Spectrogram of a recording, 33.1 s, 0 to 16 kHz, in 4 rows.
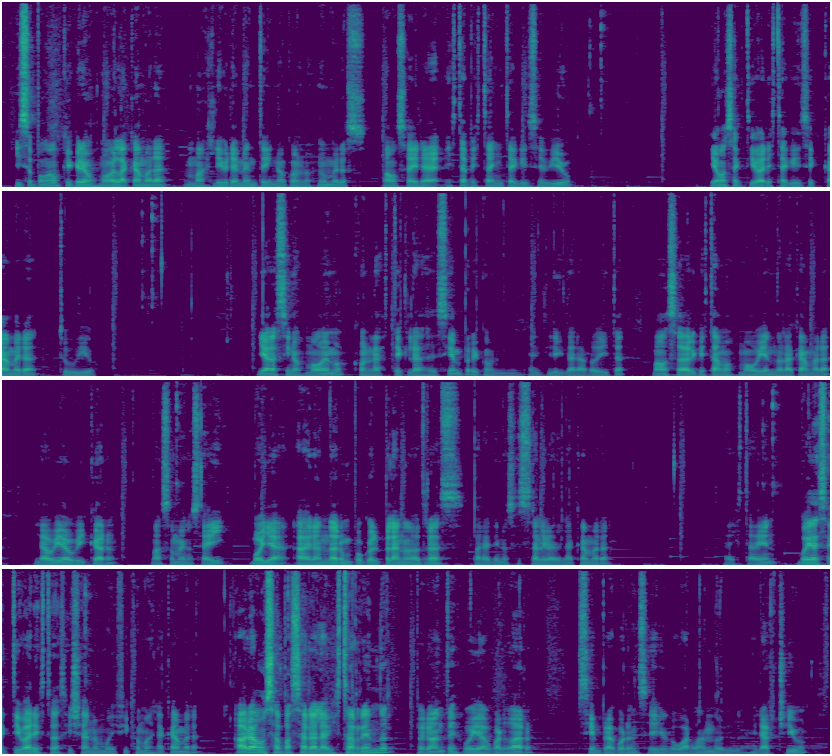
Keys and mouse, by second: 5.9 click, 9.6 click, 13.2-14.3 middle drag, 14.6-16.9 middle drag, 17.8 middle click, 25.5 click, 26.7 middle click, 27.6 click.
